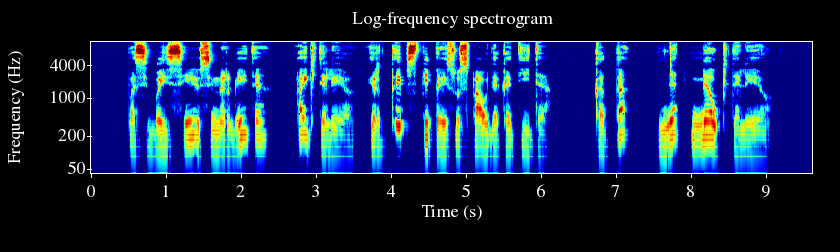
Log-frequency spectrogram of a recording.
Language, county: Lithuanian, Vilnius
